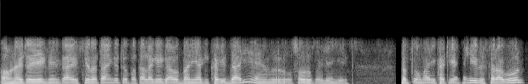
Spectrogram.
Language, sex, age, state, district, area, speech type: Hindi, male, 60+, Uttar Pradesh, Ayodhya, rural, conversation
